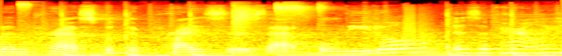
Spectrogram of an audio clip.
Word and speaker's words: Lidl: was super not impressed with the prices that Lidl is apparently how you say it all the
